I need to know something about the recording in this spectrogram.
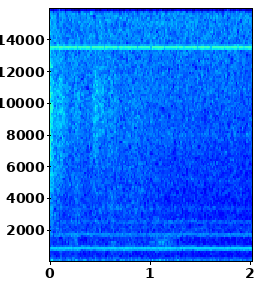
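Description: Quiet room tone with a steady electrical hum and faint hiss, and a single soft click right at the start.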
